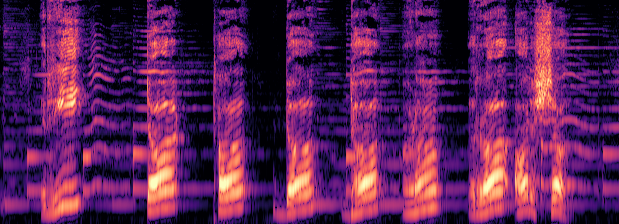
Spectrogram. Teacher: तीसरा है मूर्धा। इससे ऋ ट, ठ, ड, ढ, ण, र और श। इन वर्णों का उच्चारण होता है। और इसके लिए सूत्र है रिटु रसणम मूर्धा।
